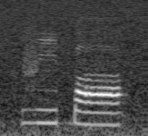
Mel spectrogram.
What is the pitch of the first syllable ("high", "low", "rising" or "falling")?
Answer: high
